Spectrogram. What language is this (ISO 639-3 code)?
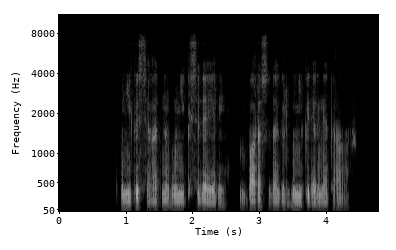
tat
